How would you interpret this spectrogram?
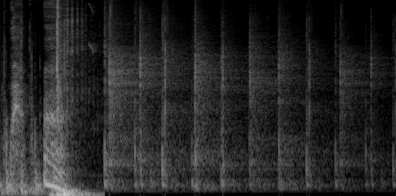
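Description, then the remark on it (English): A stuck door that won't open is shoved with one heavy thud, then thumped in a quick, steady run of about a dozen rattling knocks, fairly loud. “Crap, well, won't this freaking door open?”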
